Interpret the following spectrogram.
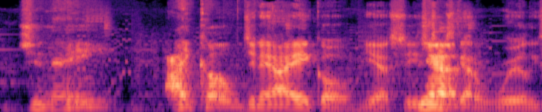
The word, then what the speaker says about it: Jhené Aiko: I never can pronounce her name. It's Jhené Aiko.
